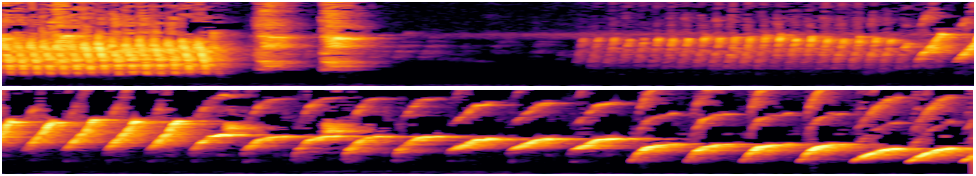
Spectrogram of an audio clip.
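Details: A Belgian canary sings, meant to stimulate other males and females for breeding: a high, buzzy rolling trill, a pause, then a fine rapid trill into bright slurred notes about four times a second.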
